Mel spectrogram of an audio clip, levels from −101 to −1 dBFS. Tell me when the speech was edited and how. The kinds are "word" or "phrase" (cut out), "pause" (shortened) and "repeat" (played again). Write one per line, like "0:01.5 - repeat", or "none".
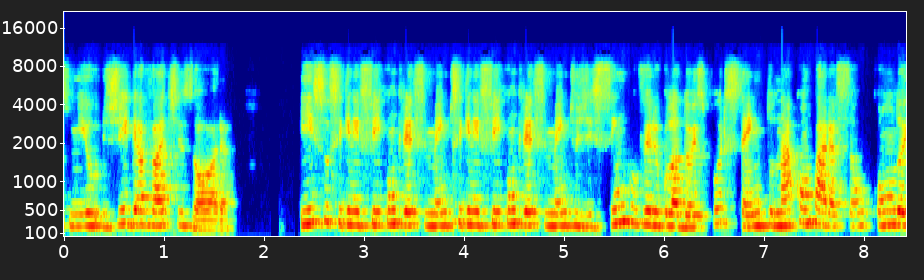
0:03.9 - repeat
